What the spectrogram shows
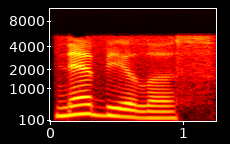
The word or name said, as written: nebulous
